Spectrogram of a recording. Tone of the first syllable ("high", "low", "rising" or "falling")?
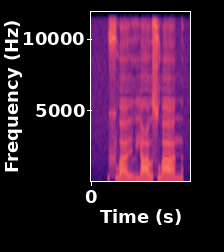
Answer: low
